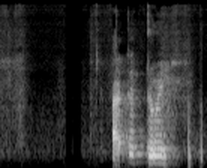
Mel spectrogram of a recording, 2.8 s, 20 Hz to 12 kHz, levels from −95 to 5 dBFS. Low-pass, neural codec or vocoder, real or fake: 10.8 kHz; vocoder, 44.1 kHz, 128 mel bands, Pupu-Vocoder; fake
